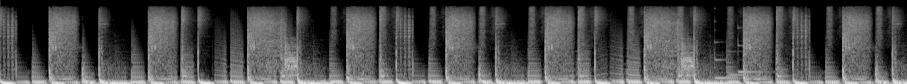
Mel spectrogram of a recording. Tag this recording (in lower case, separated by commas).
music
